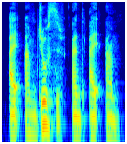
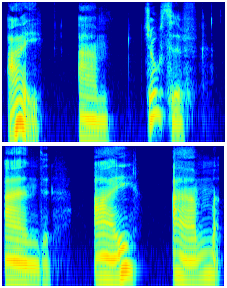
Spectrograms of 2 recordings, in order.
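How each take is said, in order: First: It is spoken faster, still with small gaps. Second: It is spoken slowly with gaps between words. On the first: "even when you speak faster" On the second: "you often have these gaps"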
